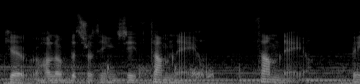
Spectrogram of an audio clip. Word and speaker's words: thumbnail: تام نیل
